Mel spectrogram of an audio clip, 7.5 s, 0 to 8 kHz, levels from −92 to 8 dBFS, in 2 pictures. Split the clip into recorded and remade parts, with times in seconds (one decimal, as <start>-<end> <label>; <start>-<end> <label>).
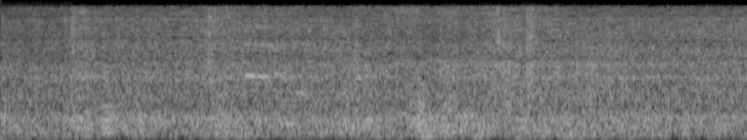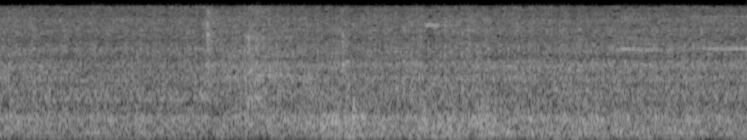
0.0-7.5 recorded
